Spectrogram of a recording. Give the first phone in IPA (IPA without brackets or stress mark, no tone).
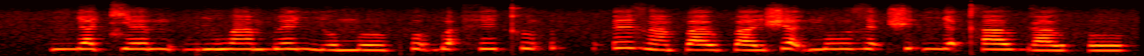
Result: ɲ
